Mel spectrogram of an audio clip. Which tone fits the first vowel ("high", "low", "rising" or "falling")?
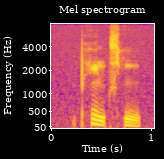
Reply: falling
